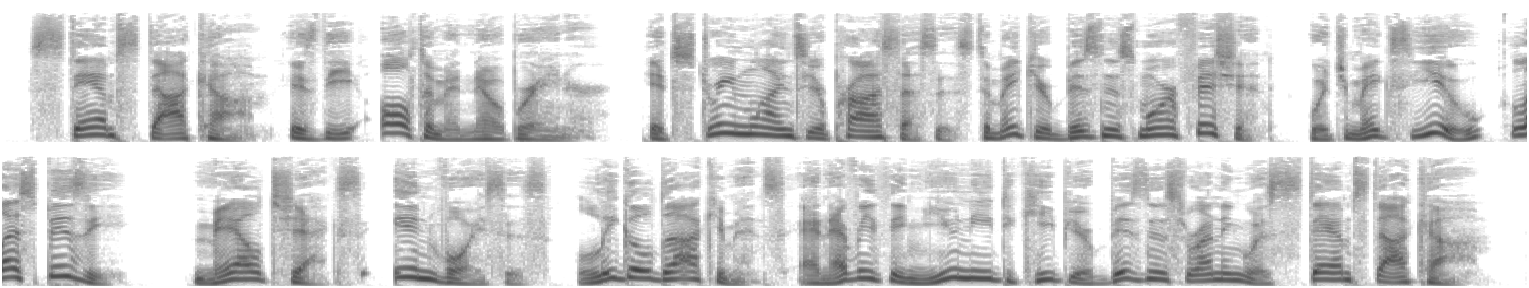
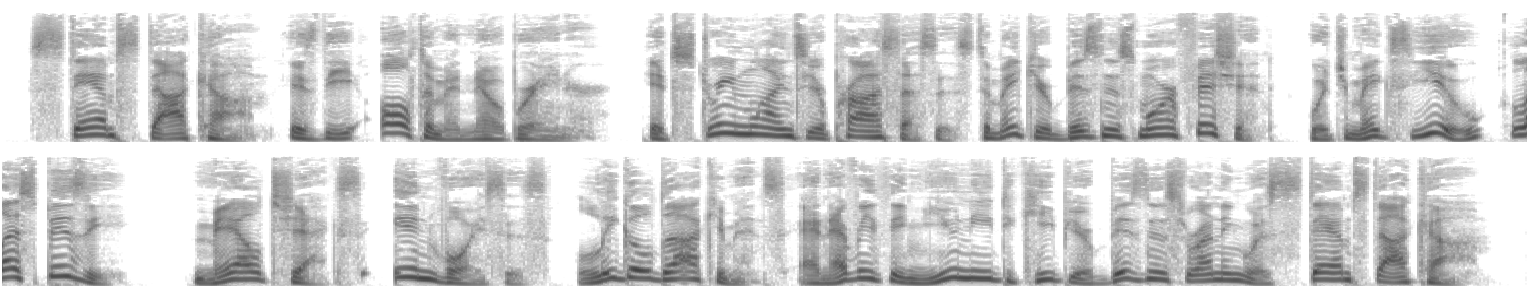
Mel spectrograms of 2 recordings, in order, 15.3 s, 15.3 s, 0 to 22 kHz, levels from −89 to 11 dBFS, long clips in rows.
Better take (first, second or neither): neither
